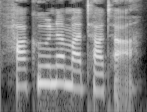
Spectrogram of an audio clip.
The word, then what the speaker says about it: Hakuna matata: The stress pattern is very important. It's hakuna matata. Notice how we emphasize the second syllable in each word.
